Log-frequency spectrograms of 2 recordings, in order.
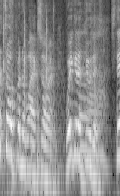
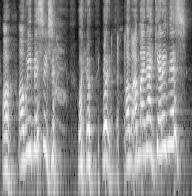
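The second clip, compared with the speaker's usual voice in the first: halting mock bewilderment, rising at the end; confused jury. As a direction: stammer like jurors who can't follow. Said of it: "The jury would be like this".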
